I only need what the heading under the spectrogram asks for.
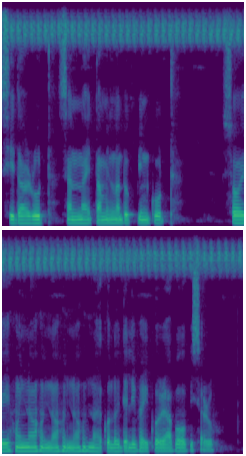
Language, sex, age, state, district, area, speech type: Assamese, male, 18-30, Assam, Golaghat, rural, read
